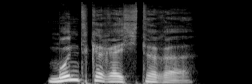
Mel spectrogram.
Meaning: inflection of mundgerecht: 1. strong/mixed nominative/accusative feminine singular comparative degree 2. strong nominative/accusative plural comparative degree
- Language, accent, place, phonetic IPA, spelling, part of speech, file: German, Germany, Berlin, [ˈmʊntɡəˌʁɛçtəʁə], mundgerechtere, adjective, De-mundgerechtere.ogg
